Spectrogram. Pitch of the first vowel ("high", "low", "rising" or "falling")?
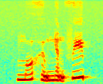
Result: rising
